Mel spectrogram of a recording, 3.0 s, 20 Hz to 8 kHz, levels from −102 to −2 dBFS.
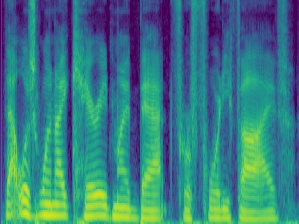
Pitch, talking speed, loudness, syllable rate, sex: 120 Hz, 200 wpm, -16 LUFS, 4.1 syllables/s, male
